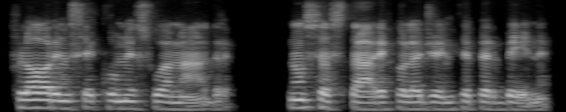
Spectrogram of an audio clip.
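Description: A man reading a story aloud in an even, quiet narration. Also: medium pitch, slow pace, creaky. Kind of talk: audiobook reading. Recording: muffled, dull recording.

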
